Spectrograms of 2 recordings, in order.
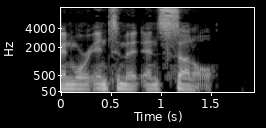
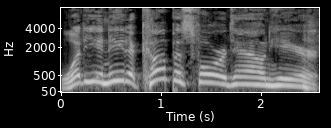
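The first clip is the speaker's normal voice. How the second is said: very high, loud, top-of-the-lungs yell; 13 semitones higher, 7 dB louder than usual. Retelling how a character blurted out a question while hiding: imitating Ben yelling at the top of his lungs. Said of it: "at the top of his lungs".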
